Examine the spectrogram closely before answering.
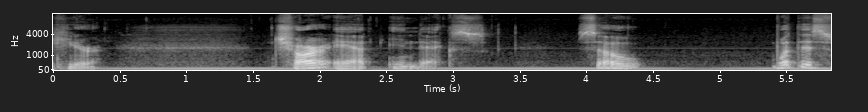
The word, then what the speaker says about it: char: right sometimes g a c-h-a-r and pronounce char instead of car or whatever so the character at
